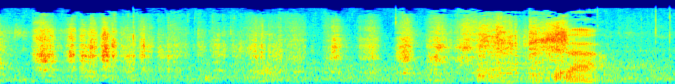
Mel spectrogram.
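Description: Rough scraping and rubbing strokes in quick, uneven succession, with a louder rising scrape about four seconds in.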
